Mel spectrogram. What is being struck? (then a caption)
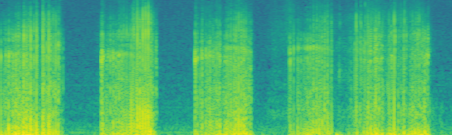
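Plastic tablet case with textured inner surface. Long nails scratch and tap across the textured honeycomb plastic inside an open plastic tablet case. It produces bursts of dense, gritty scratching with a heavy low rumble, separated by brief quiet gaps.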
